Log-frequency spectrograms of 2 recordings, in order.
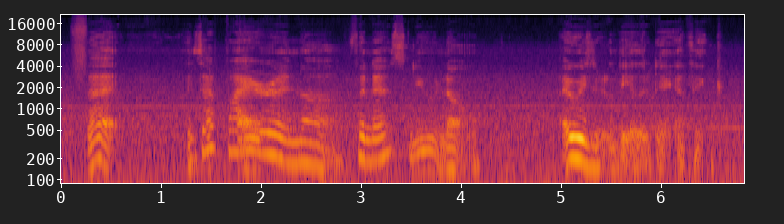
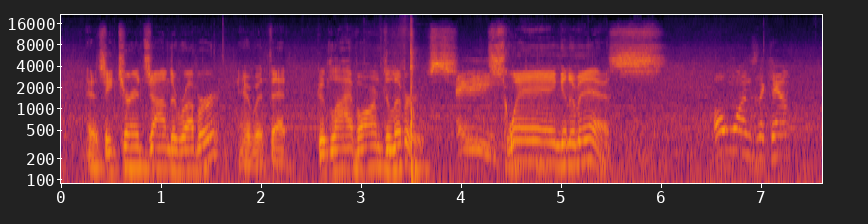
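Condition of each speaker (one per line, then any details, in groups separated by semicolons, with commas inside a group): Cerebral palsy
No condition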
